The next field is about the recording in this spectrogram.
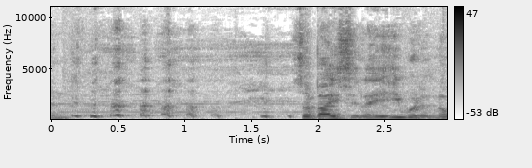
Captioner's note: laughing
